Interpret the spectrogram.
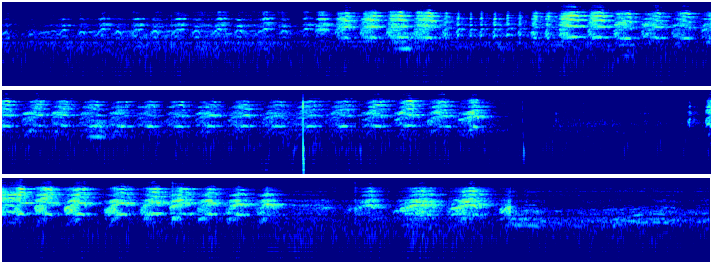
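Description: A bird calling loudly in rapid, repeated chattering runs: one long run starting about a second and a half in, a short break, then another run that trails off in shorter bursts near the end.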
